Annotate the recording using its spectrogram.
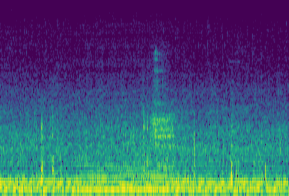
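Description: Tyres rumble over a gravel road.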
